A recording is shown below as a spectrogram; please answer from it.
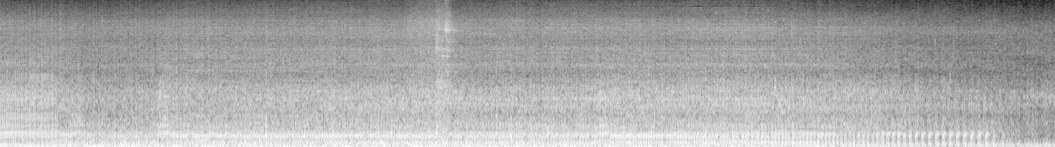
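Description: Motorcycle ridden on a dirt track on slick tyres, its engine droning loud and steady close by for the whole stretch, the note shifting slightly as it revs and eases off toward the end.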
